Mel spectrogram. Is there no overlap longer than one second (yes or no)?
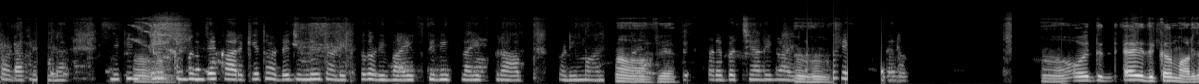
yes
